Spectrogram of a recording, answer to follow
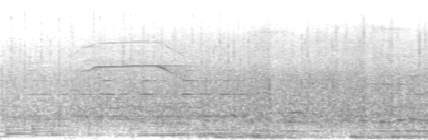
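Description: Music playing over an arena crowd's applause.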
